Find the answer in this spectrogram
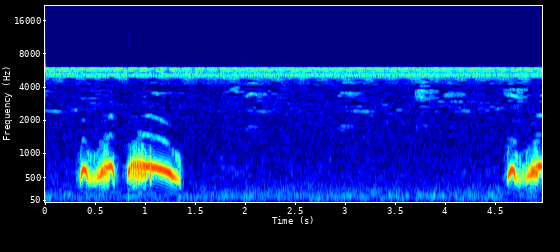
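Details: Zebra dove cooing from a lure recording meant to attract its own kind: one full phrase of quick broken notes flowing into a long descending coo, then the beginning of the next phrase after a pause of about four seconds.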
